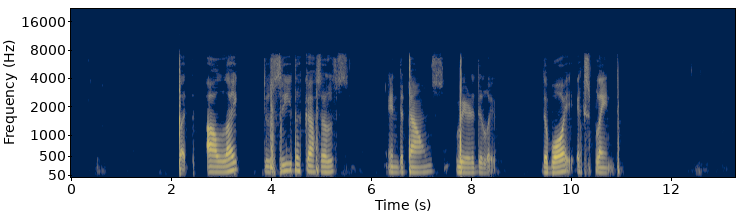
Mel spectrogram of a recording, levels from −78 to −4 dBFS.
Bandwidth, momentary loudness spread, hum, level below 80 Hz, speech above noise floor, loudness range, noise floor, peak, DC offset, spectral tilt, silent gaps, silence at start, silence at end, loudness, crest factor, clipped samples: 7.8 kHz; 17 LU; none; -64 dBFS; 59 dB; 3 LU; -83 dBFS; 0 dBFS; under 0.1%; -5.5 dB/octave; none; 2.15 s; 2.35 s; -24 LUFS; 26 dB; under 0.1%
